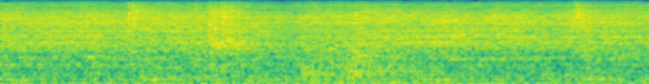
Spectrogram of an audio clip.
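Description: Syrup bottle filling line running: the rotary bottle turntable and conveyor give a steady hiss of machine noise, with a few light knocks of bottles jostling against each other.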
